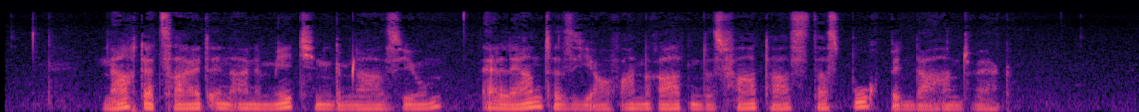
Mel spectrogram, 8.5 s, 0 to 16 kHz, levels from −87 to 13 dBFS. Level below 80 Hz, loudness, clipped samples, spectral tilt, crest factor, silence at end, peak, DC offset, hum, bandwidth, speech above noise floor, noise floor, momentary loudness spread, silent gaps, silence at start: -34 dBFS; -24 LUFS; under 0.1%; -5 dB/octave; 22 dB; 0.95 s; -2 dBFS; under 0.1%; none; 11.5 kHz; 33 dB; -57 dBFS; 9 LU; none; 0.35 s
